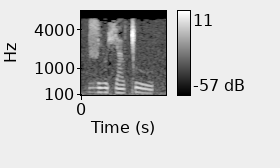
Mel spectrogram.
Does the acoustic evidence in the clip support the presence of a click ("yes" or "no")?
yes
